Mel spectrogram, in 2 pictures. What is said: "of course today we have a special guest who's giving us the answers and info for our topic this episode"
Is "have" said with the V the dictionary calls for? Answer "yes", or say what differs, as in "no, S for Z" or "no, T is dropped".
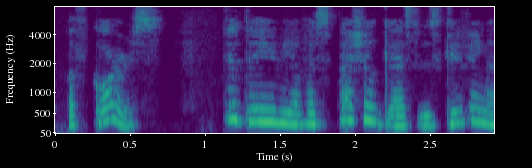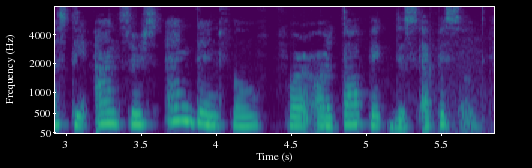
yes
